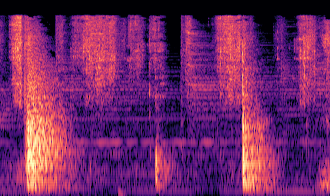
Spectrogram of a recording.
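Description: Cleaver chopping shallots on a wooden cutting board: three sharp chops, the first just after the start, a lighter one past the middle and a strong one near the end.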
